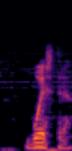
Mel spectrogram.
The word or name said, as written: vuestra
